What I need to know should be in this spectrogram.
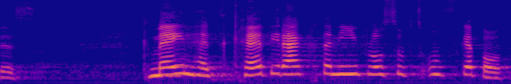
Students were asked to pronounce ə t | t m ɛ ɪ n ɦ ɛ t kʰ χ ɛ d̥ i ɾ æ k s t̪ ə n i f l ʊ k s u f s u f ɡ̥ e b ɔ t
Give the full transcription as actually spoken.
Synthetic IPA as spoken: ə s | k m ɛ ɪ n ɦ ɛ t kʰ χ ɛ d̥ i ɾ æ k χ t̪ ə n iː f l ʊ s u f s u f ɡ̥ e b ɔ t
